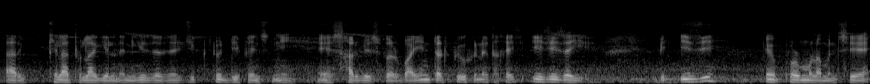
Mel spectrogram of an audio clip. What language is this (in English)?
Bodo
